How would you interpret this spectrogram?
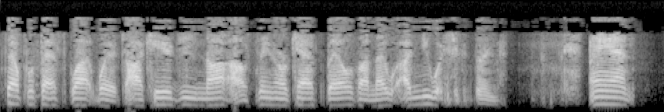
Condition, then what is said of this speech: Vocal cord paralysis. But after my stroke, one of my vocal cords was paralyzed, so I couldn't do that anymore.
